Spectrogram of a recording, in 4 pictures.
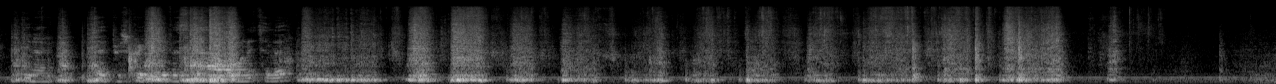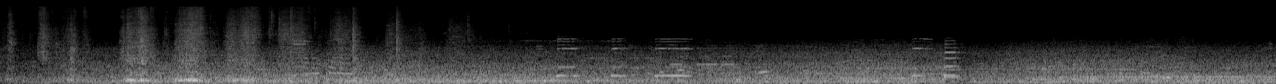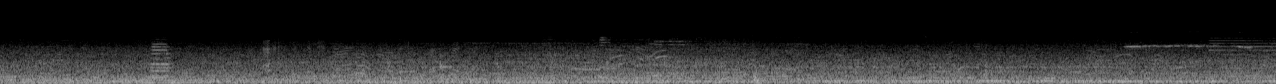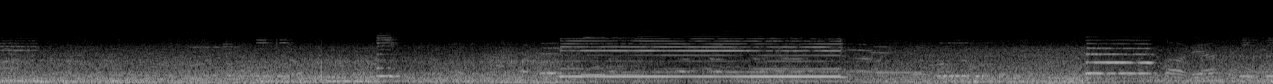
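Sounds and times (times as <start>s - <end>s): traffic din: 0.0s - 9.8s, 10.5s - 51.0s
car horns tooting: 49.1s - 49.9s.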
